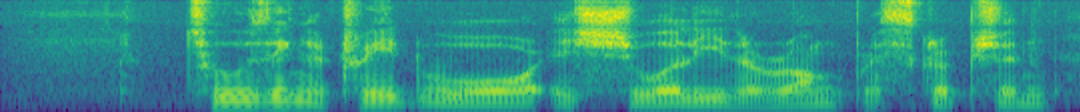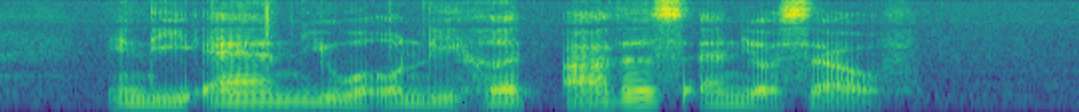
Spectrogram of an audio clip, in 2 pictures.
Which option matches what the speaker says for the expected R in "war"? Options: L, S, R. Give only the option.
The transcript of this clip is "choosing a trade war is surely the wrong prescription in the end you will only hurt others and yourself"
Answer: R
